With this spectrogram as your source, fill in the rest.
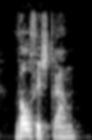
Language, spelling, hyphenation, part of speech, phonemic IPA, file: Dutch, walvistraan, wal‧vis‧traan, noun, /ˈʋɑl.vɪsˌtraːn/, Nl-walvistraan.ogg
- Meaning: whale oil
